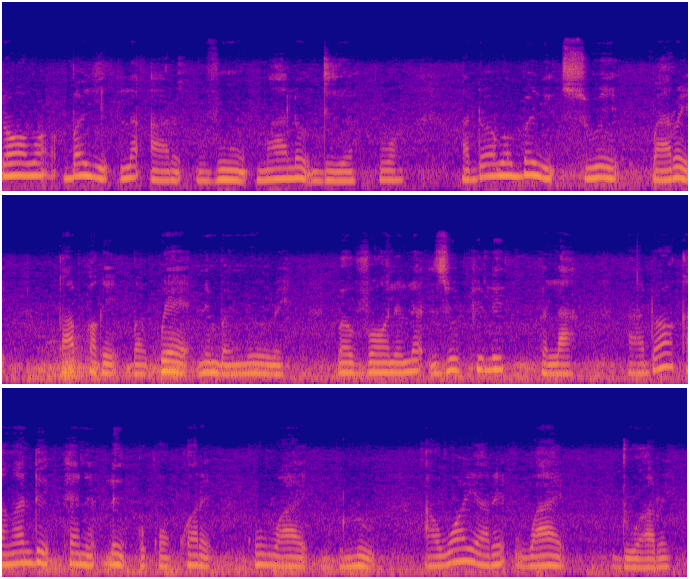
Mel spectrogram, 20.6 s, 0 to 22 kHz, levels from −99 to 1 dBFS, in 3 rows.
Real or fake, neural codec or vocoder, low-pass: real; none; 10.8 kHz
